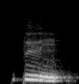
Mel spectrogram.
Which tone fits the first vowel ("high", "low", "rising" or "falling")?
falling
